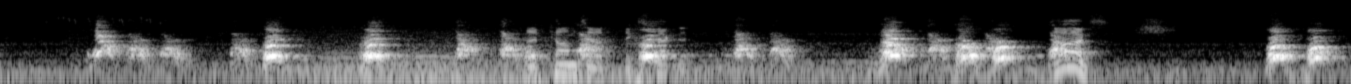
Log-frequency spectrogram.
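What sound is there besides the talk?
dogs barking in a backyard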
